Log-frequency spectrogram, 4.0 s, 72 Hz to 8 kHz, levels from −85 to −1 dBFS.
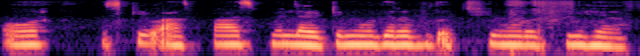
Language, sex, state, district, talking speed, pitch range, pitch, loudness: Hindi, male, Rajasthan, Jaipur, 180 wpm, 190-200 Hz, 195 Hz, -19 LUFS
